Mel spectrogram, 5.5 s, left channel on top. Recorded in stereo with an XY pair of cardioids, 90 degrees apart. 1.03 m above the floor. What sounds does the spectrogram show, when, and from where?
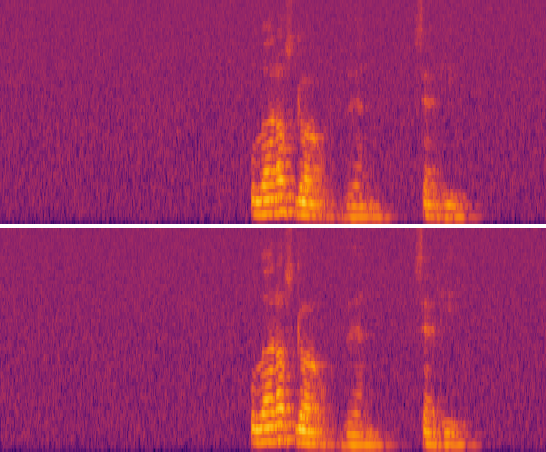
2.5 s a man speaking: 30° right, 2.5 m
